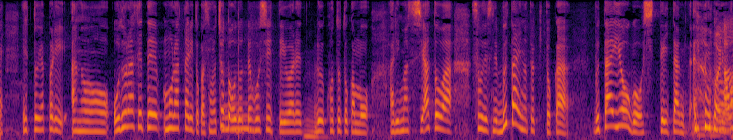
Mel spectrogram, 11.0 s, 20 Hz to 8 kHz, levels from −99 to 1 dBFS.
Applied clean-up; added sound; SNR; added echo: none; none; none; none.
